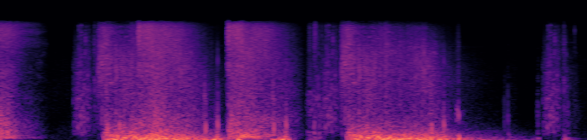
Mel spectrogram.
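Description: A molotov bottle bursts into roaring flames.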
